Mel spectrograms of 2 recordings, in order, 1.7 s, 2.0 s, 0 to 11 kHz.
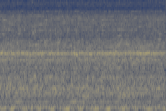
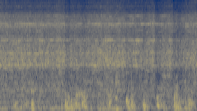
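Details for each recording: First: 1988 Ford F-150 5.0 cold at idle, EGR not receiving vacuum; steady idle with a constant high whine from the air-injection air pump over an even engine hum; normal cold idle. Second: 1988 Ford F-150 5.0 V8, cold at idle, with the EGR valve manually pushed open: loping uneven idle with irregular thumps and stumbles from exhaust recirculation at idle, which may even set an engine code.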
